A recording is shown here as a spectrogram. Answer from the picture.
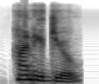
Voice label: "honeydew", Indian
